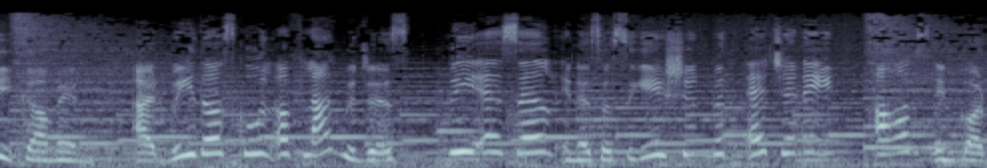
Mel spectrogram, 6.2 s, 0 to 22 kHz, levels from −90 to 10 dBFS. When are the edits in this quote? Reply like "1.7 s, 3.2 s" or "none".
none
